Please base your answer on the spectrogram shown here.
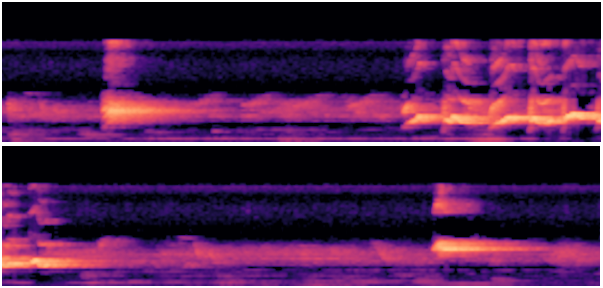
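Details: Ultramarine grosbeak delivering mineiro pena branca style song: a high whistle, then a brisk warbled phrase of chopped, sliding notes, closing with another high whistled note after a quiet gap.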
